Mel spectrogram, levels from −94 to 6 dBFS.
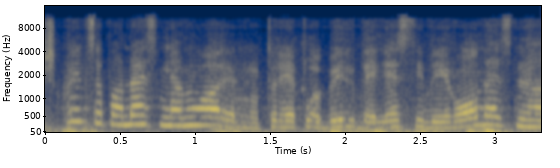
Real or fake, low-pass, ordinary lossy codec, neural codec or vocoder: fake; 10.8 kHz; Opus, 32 kbps; codec, 24 kHz, 0.9 kbps, WavTokenizer, medium music audio release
